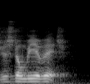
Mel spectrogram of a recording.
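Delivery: fast, rushed words blurred together. Quoting how he says a phrase, said fast, run together. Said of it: "It sounds better when you say it fast like that".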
